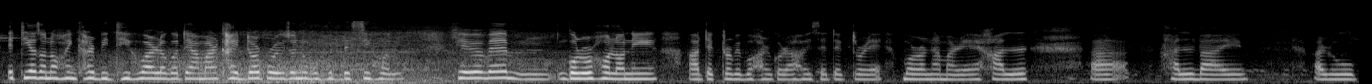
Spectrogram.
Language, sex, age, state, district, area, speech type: Assamese, female, 18-30, Assam, Lakhimpur, urban, spontaneous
